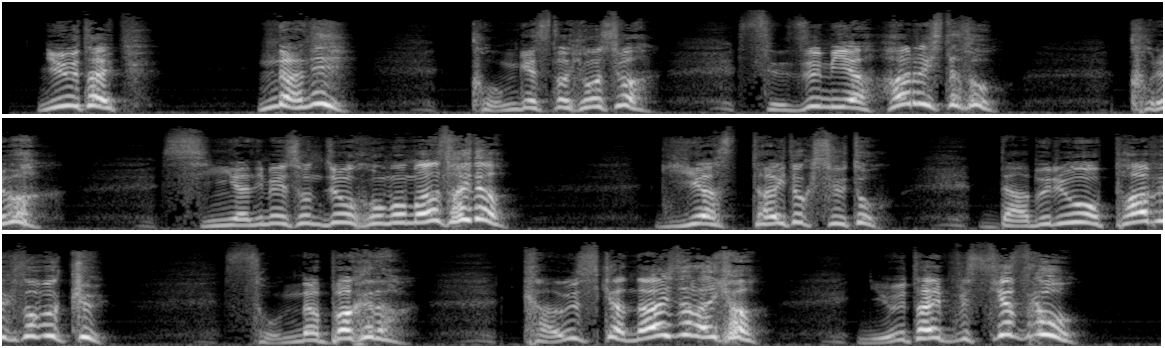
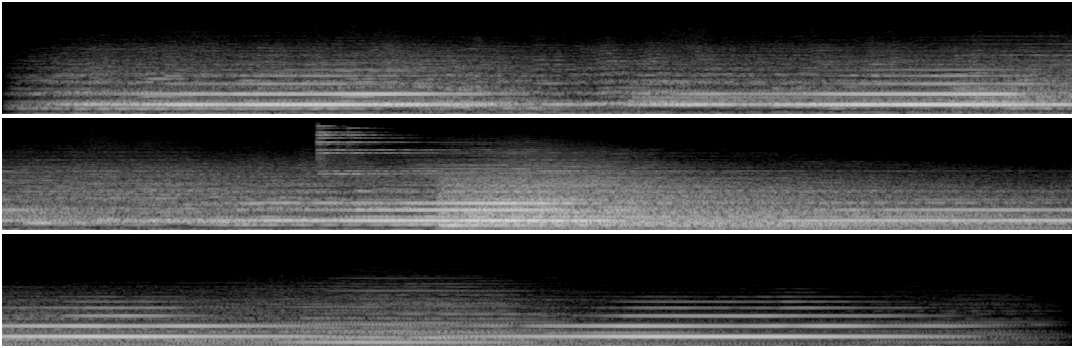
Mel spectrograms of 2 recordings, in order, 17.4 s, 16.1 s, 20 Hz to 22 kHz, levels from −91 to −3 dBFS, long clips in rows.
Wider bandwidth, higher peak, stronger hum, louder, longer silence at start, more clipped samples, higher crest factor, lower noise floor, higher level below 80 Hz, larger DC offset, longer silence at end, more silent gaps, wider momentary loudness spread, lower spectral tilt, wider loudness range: second, 15 kHz vs 17 kHz; first, 0 dBFS vs -10 dBFS; neither; first, -22 LUFS vs -28 LUFS; about the same, 0.2 s vs 0.1 s; neither; first, 24 dB vs 18 dB; first, -62 dBFS vs -55 dBFS; second, -64 dBFS vs -52 dBFS; neither; about the same, 0.45 s vs 0.45 s; neither; first, 17 LU vs 13 LU; second, -4 dB/octave vs -6 dB/octave; about the same, 6 LU vs 5 LU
